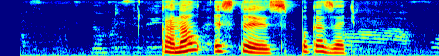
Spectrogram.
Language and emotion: Russian, positive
